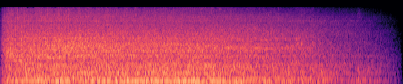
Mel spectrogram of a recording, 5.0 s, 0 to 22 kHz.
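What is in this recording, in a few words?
caetano levante, bus; Simutrans; Pak128.Britain-Ex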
